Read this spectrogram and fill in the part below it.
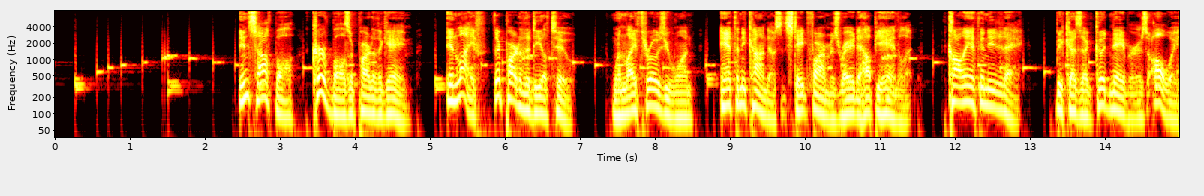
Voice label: Commercial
